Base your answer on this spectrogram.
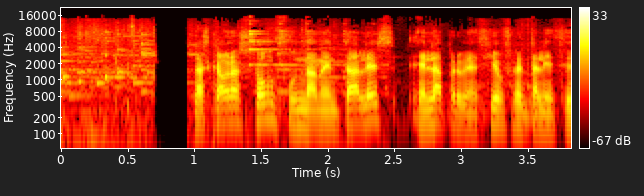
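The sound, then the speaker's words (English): A herd of goats on the outskirts of Madrid, Spain, kept to graze away vegetation against wildfires, with bells clanking at the start, then a run of loud, wavering bleats in quick succession, one after another. “Goats are essential to prevent fires in a Mediterranean climate like Spain because they are the only ones able to feed on the leaves, fruits, and flowers of plants like this one.”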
